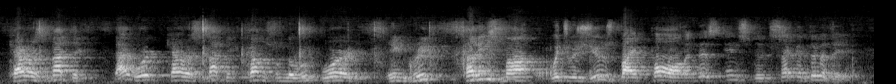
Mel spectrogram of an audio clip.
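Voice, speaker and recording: A moderate pace with hardly any pauses, ordinary pitch variation and an American accent, amid noticeable background noise and audible room echo. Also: man, high pitch for a man. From Pennsylvania, US. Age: 50s. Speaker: former priest, preacher. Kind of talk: testimony and scripture lecture.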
